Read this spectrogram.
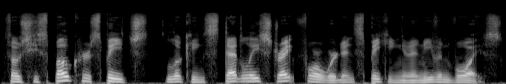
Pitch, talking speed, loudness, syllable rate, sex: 115 Hz, 180 wpm, -19 LUFS, 4.9 syllables/s, male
